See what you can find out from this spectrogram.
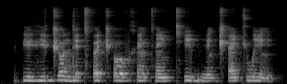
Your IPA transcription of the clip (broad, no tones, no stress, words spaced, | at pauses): pʲəːvʲə d͡ʒondet͡sʼə t͡ʃʼoːvxẽlt͡sẽʎ cʰi bʱilt͡ʃʼɛ̃c wil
